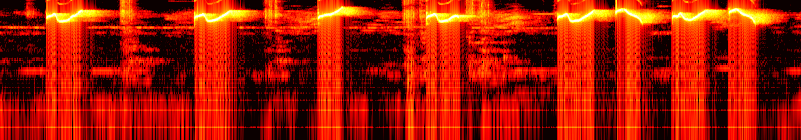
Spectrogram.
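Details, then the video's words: Sunbird known as kolibri wulung giving high, thin, curling whistles. Each phrase is a brief rising-falling squeak, repeated roughly once a second in a quiet setting. "Suara burung kolibri wulung cocok buat suara pikatan kolibri"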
